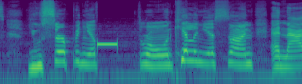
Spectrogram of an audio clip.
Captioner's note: beep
